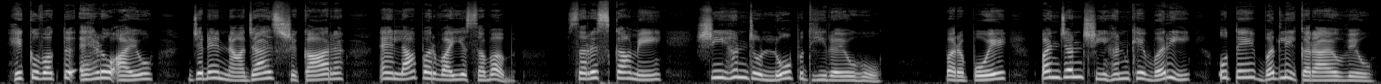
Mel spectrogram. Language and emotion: Sindhi, neutral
